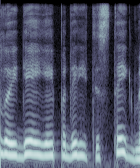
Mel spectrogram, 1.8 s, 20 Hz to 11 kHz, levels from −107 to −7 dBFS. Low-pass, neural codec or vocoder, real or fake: 9.9 kHz; none; real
